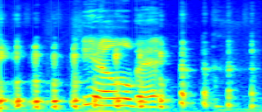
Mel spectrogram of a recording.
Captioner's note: laughter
